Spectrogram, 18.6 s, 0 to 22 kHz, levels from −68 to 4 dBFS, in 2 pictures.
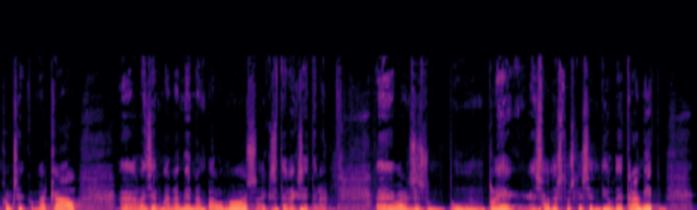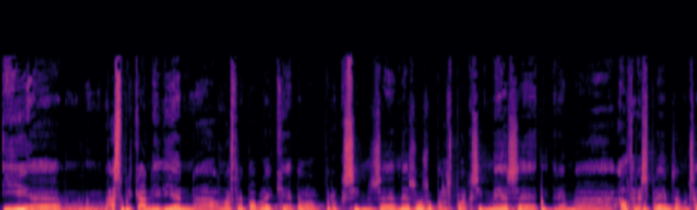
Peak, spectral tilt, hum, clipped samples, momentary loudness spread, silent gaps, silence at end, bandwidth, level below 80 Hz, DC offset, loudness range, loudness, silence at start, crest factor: -4 dBFS; -6 dB/octave; none; under 0.1%; 8 LU; none; 0 s; 16.5 kHz; -28 dBFS; under 0.1%; 2 LU; -19 LUFS; 0 s; 14 dB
